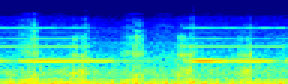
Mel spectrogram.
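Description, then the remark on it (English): A truck's reversing beeper sounds a steady high electronic tone that cuts out briefly and then resumes, fairly loud, over a busy background of voices. “Let's back that truck right up.”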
